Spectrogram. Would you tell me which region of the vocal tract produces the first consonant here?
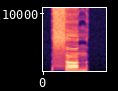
tongue tip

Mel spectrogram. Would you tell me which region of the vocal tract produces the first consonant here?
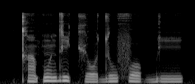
velum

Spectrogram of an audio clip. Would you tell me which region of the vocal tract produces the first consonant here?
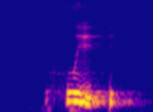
throat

